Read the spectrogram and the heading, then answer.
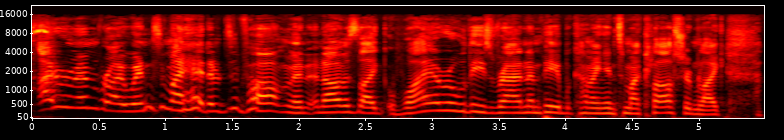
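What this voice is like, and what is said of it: British English accent. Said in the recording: “your fancy British accent”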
